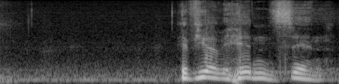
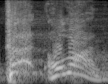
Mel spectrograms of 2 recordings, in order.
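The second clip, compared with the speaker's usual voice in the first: sharp high call of cut; mock producer halting the shoot; producer's call; 8 semitones higher than usual. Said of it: "the producer says".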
